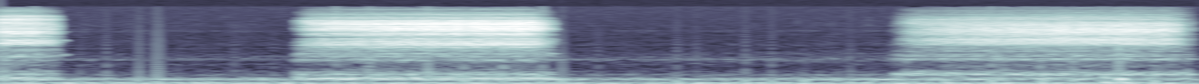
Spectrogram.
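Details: Barn owl nestling, wild, in a monitored nest box while feeding on a gerbil: two drawn-out rasping hisses, each under a second, spaced about two seconds apart, with quiet shuffling between.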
